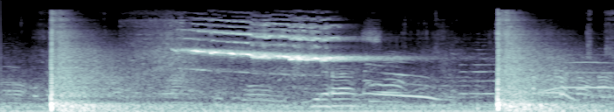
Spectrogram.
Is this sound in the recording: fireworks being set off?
yes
